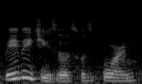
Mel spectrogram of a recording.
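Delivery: plain reading voice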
